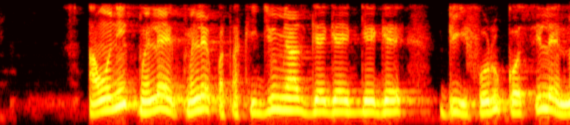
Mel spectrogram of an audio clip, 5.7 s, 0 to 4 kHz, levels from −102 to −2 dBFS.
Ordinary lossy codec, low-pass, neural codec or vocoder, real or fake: none; 3.6 kHz; none; real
